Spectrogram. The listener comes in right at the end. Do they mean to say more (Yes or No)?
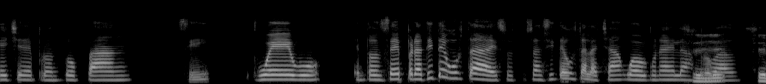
Yes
